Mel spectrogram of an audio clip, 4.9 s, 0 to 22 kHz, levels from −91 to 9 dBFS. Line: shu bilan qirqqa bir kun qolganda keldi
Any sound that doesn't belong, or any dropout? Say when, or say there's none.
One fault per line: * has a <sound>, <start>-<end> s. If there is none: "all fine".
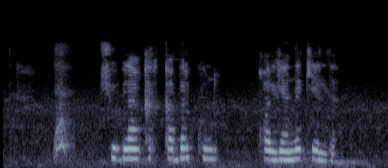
* has a bark, 0.7-1.0 s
